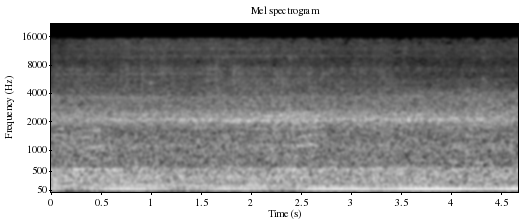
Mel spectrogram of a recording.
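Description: Garib Rath express train rolling slowly past, a steady low rumble and hum that grows a little louder about halfway through.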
